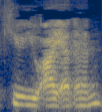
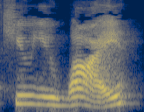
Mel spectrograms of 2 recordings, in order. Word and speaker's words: Quynh: Yeah, but it's spelled a little differently because it's Vietnamese. So because people think it's Quyinn, but it's Quynh.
